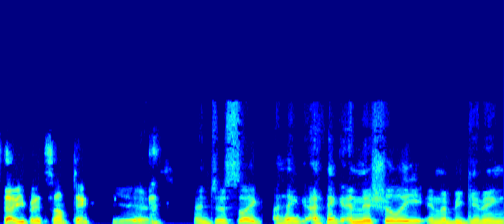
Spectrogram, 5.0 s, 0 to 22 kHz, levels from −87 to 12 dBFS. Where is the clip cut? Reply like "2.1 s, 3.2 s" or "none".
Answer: 1.0 s, 2.6 s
